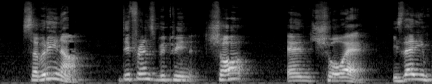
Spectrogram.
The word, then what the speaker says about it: cioè: So the pronunciation is cioè.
